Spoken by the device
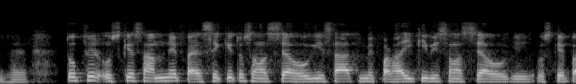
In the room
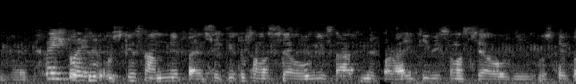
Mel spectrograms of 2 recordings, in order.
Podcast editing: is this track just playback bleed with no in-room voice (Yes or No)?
No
